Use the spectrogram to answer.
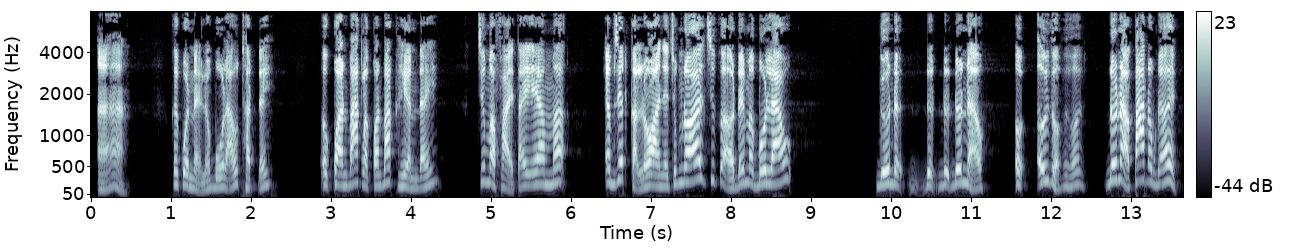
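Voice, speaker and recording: A pompous rich old man, voiced by a male storyteller, stammering and blustering in a high, strained voice. His pitch leaps up and down, and the recording is close and dry. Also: expressive, brisk, fairly bright tone, no echo.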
